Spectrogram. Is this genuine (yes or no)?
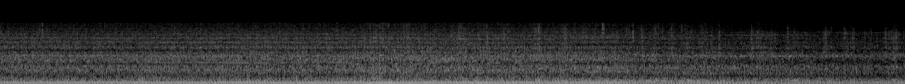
yes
